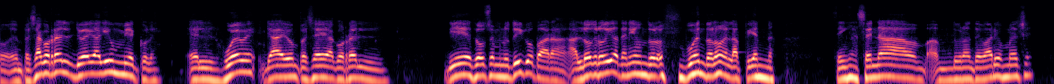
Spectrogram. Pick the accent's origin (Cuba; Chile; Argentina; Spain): Cuba; now in United States; salí de Cuba y el 9 de marzo y vine a llegar a tierra americana el 7 de mayo.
